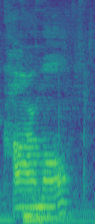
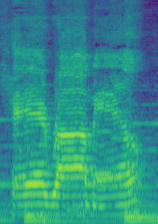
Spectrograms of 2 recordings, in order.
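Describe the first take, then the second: First: The word is said with one vowel dropped. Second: The word is said with all three syllables. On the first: It is how other people say it. "I know people call it, pronounce it caramel, unless you, you know, eliminate the last A" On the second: It follows the written spelling. "that's how I pronounce it because uh, I look at the wording"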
